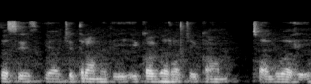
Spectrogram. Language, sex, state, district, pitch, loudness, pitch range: Marathi, male, Maharashtra, Sindhudurg, 130 Hz, -18 LUFS, 120-135 Hz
